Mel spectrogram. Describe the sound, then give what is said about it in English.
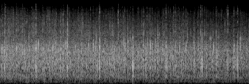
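A crowd applauds steadily, a dense wash of many hands clapping at once with sharp individual claps poking through, holding at an even, fairly loud level throughout, clapping in praise of Jesus Christ as Lord. “We should clap for that.”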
